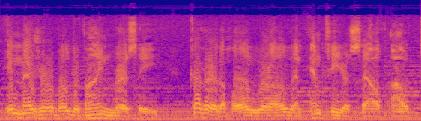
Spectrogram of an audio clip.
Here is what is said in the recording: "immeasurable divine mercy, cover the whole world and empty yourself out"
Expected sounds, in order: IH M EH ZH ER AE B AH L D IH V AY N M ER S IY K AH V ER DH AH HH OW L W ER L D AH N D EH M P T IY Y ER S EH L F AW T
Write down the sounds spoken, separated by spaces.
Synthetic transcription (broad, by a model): IH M EH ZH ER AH B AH L D IH V AY N M ER S IY K AH V ER DH AH HH OW L W ER L D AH N EH M P T IY Y ER S EH L F AW T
